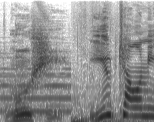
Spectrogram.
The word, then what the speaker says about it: Mushi: himself so Mr um Mushi is it it's pronounced Mushi you telling me how to do my job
